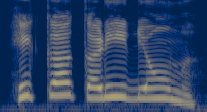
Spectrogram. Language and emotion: Sindhi, neutral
